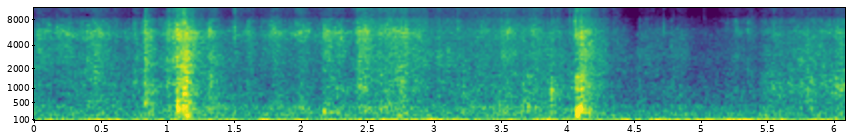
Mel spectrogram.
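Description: Cotton-blend polo shirt fabric rustling as it is handled, with two brief louder swishes, about a second in and about four seconds in, over a low steady hum.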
